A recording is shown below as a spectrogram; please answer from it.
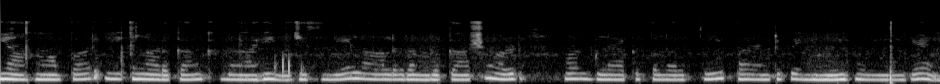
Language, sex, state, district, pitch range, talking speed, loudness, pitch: Hindi, female, Odisha, Khordha, 220-245 Hz, 120 wpm, -18 LUFS, 230 Hz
